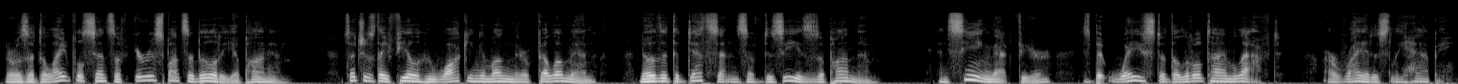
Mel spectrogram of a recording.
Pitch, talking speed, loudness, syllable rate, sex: 125 Hz, 180 wpm, -19 LUFS, 5.7 syllables/s, male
